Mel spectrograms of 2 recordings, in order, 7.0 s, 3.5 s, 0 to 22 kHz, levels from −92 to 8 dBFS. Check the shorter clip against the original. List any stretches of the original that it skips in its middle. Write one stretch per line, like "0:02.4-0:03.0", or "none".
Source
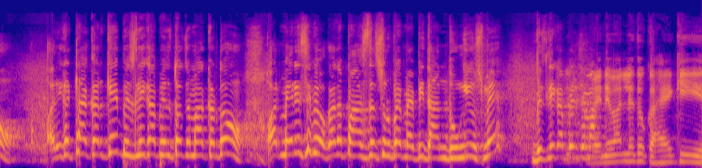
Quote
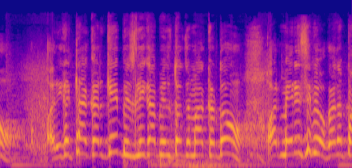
none

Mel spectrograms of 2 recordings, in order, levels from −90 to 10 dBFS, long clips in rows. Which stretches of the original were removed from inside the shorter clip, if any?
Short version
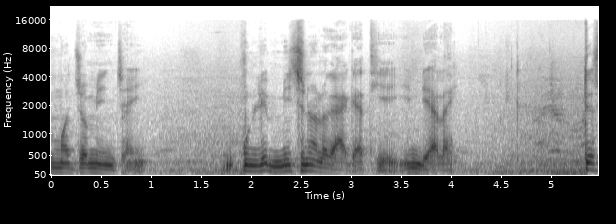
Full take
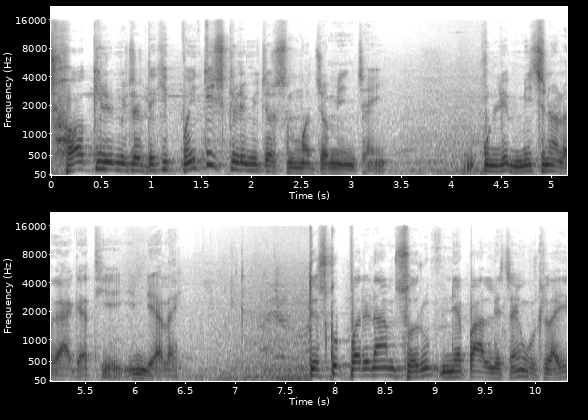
none

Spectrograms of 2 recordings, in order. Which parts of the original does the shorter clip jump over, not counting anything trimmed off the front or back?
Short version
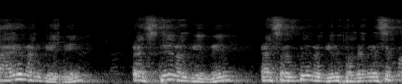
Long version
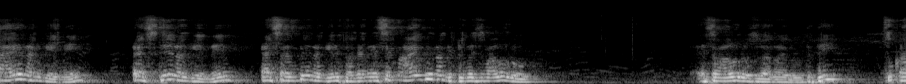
none

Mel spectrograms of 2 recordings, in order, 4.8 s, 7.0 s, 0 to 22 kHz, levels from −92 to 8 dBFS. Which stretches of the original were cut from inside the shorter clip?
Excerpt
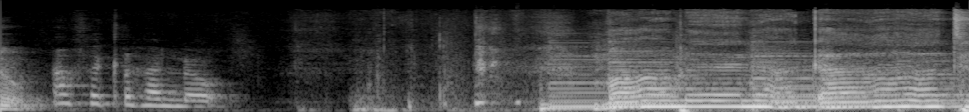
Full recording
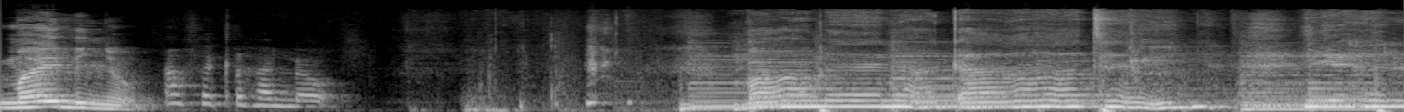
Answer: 0:03.1-0:03.3

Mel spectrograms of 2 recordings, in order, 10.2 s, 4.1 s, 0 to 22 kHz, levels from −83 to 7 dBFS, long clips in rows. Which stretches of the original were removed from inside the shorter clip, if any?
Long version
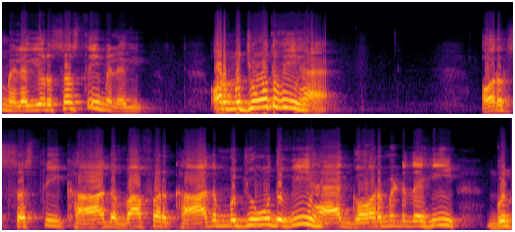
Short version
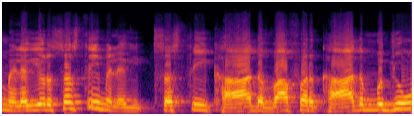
0:01.5-0:05.1

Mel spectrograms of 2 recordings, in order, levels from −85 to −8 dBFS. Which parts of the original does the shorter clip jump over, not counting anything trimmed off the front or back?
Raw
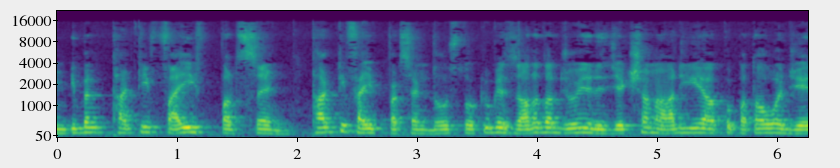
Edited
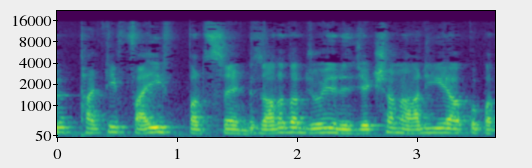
0:01.9-0:03.8

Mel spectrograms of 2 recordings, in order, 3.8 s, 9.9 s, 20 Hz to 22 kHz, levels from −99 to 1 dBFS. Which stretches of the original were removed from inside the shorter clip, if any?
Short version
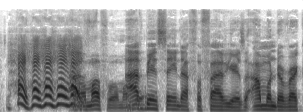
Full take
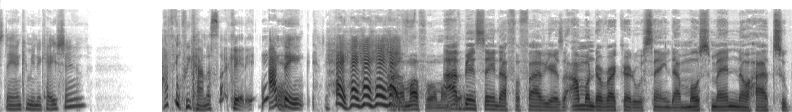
none

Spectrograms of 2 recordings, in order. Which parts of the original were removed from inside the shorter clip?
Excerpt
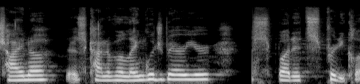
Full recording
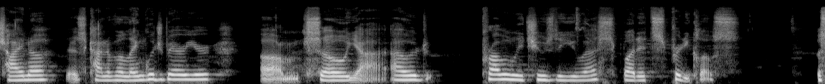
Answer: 0:02.6-0:06.0

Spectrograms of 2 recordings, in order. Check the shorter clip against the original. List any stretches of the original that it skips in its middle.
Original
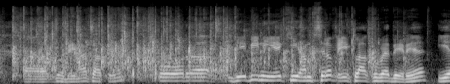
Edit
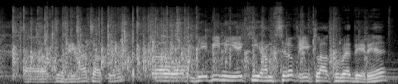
0:01.8-0:02.2

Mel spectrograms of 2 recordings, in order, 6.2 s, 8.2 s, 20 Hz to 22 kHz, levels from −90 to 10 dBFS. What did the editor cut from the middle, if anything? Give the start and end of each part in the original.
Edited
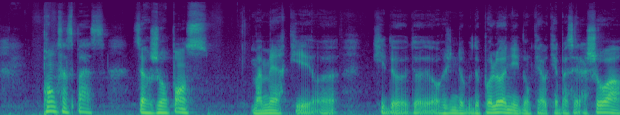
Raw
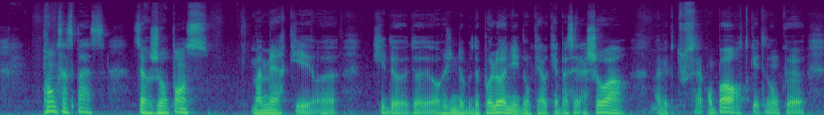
none

